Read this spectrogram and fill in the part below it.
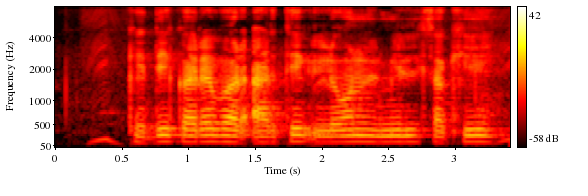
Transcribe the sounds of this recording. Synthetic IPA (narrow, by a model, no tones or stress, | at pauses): kʰed̪ikəɾebəɾaːɾt̪ʰiklonmilsəkʰi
